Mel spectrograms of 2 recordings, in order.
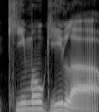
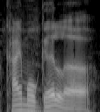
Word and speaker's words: Kimogila: Then we get to the Kimogila or Kimogila or Kaimogila, however you want to pronounce it. I think it's Kimogila personally. Like Gila monsters?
